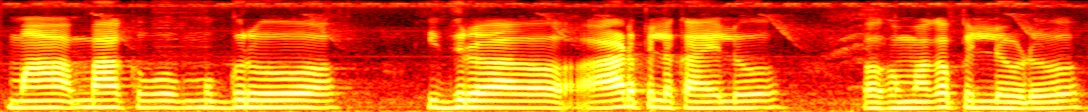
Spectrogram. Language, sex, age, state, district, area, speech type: Telugu, female, 60+, Andhra Pradesh, Sri Balaji, urban, spontaneous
